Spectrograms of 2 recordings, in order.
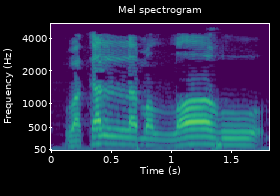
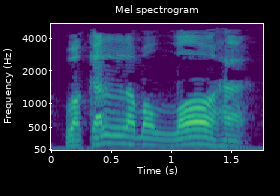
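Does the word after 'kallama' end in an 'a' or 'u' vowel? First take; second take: u; a. First: The name ends with a 'u' vowel. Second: The name ends with an 'a' vowel. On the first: God spoke to Moses. The speaker calls it right. "yang benar adalah" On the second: Moses spoke to God. The speaker calls it wrong. "Mereka rubah harokatnya, mereka rubah i'rabnya"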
